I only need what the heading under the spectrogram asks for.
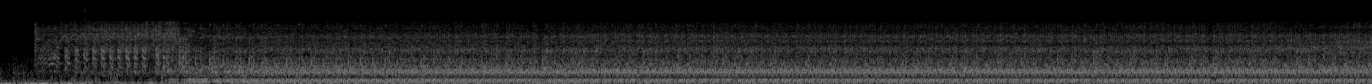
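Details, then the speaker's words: Belt drive reduction unit on an engine, first run after assembly, not yet tuned: cranks and catches within two seconds, then settles into a steady idle with a fairly even beat and no clear knock. "so it's still not tuned yet but anyway that seems to be running"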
